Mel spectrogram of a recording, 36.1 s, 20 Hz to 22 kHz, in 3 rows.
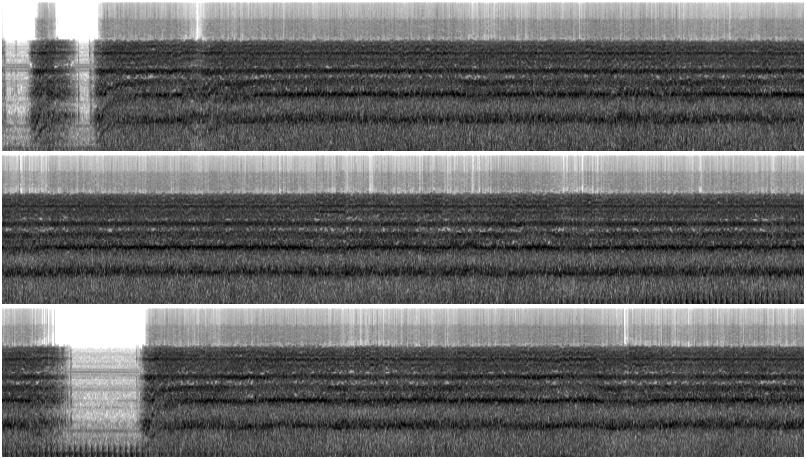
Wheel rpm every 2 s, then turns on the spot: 60, 190, 230, 230, 220, 220, 220, 230, 230, 220, 220, 230, 100, 170, 220, 230, 220, 230.
none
